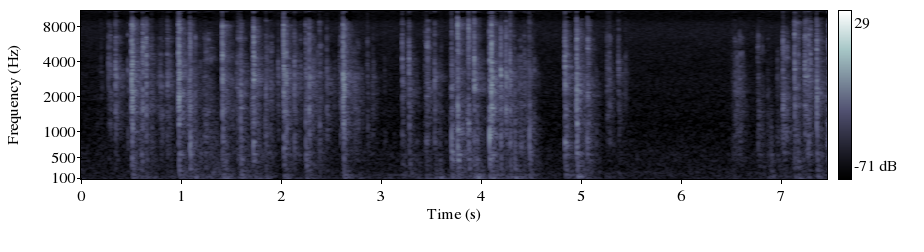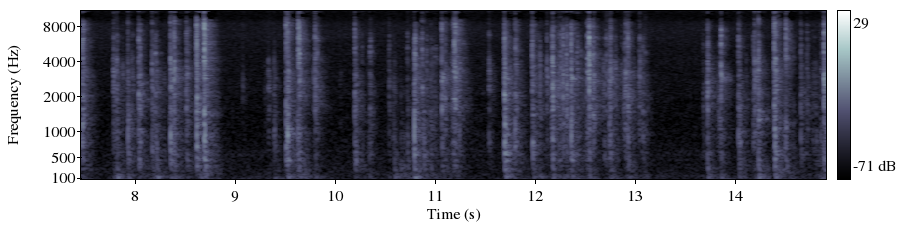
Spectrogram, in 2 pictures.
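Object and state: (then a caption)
Plastic computer keyboard being typed on. Fingertips with short nails type on a hollow black plastic ergonomic split keyboard resting on a plaid tablecloth. Quiet bursts of rapid clicking keystrokes with a low thud under each press are broken by short pauses, including one near the middle and one near the end.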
